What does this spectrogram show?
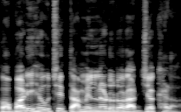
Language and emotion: Odia, neutral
